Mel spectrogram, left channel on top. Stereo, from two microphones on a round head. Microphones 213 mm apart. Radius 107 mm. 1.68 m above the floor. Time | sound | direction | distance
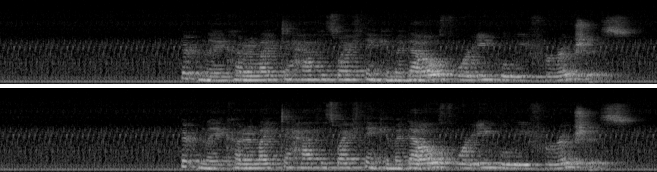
1.8 | a woman speaking | 50° right (ahead or behind) | 1.1 m
4.1 | a woman speaking | 40° right (ahead or behind) | 4 m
